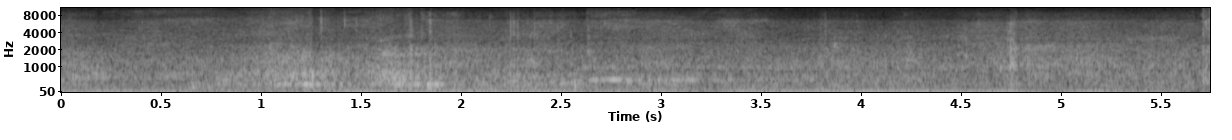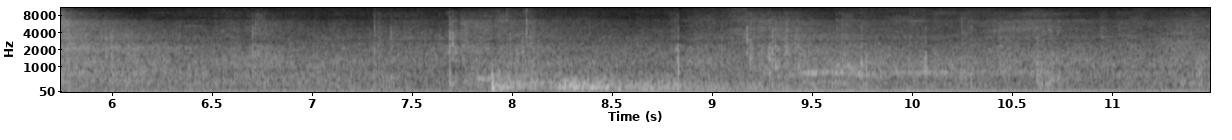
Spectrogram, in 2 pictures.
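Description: Ice hockey skates scraping and carving on the ice, with sharp clacks of sticks and puck striking throughout, the loudest knock about eight seconds in.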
